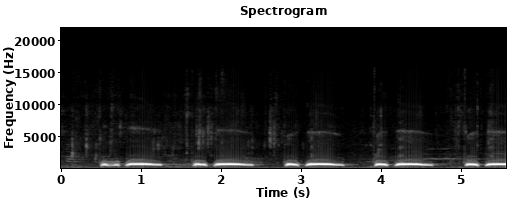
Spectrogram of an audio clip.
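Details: Regular spotted dove cooing used to excite males, five even phrases about a second apart, each a clipped low note followed by a fuller, sustained hum, on a quiet background.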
